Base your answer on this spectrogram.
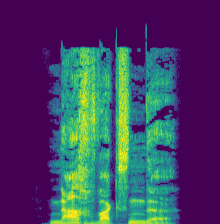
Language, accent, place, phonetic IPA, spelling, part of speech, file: German, Germany, Berlin, [ˈnaːxˌvaksn̩də], nachwachsende, adjective, De-nachwachsende.ogg
- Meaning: inflection of nachwachsend: 1. strong/mixed nominative/accusative feminine singular 2. strong nominative/accusative plural 3. weak nominative all-gender singular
